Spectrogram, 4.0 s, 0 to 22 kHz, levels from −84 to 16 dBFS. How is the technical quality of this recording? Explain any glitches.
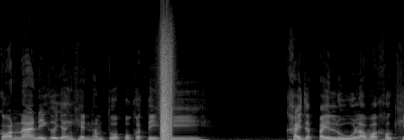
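A wireless microphone noise hit marks the recording from 1.53 to 1.78 s. The analogue FM radio link faded as reflected signals cancelled, letting receiver noise surge up in a quarter-second swish of static.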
